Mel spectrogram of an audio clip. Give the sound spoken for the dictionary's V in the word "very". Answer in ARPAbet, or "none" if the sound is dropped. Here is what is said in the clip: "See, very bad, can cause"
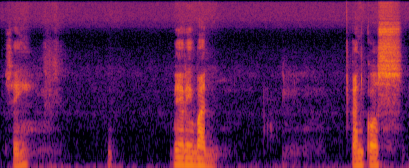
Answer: B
